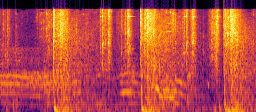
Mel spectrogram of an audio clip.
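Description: Shotgun blasts in a first-person shooter game, three loud booming shots spaced about a second apart, each with a sharp broadband attack, over quiet background ambience.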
